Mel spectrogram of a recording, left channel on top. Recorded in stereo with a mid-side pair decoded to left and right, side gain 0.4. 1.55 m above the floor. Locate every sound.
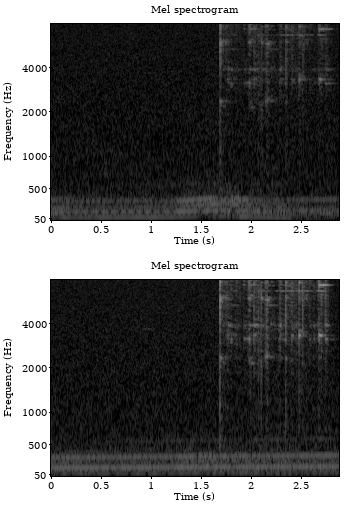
1.7 s keys jangling: 50° right, 1.4 m; by 2.8 s 80° right, 0.9 m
